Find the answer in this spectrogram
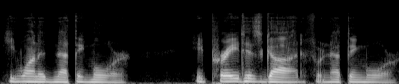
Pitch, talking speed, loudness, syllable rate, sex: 115 Hz, 165 wpm, -18 LUFS, 4.2 syllables/s, male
